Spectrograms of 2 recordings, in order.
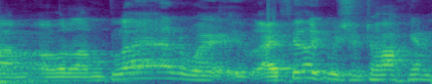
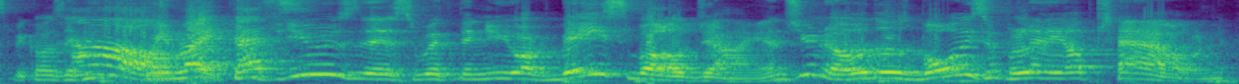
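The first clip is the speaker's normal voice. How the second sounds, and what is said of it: Old-timey 1950s American accent. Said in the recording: “talk in like old accents ... 1950s accent.”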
